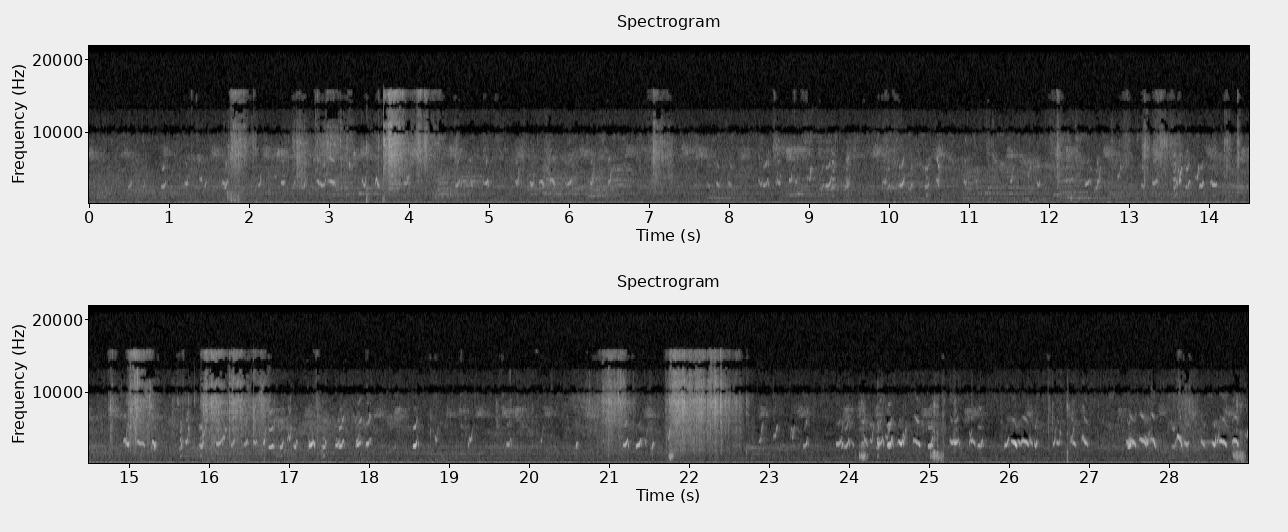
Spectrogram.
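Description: Brahma chicks peeping in rapid, short, high chirps, thickest near the end.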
